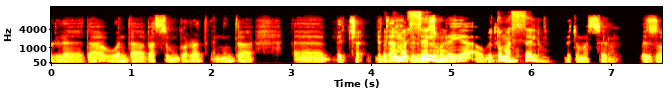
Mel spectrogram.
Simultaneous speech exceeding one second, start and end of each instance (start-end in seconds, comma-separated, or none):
4.0-5.8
